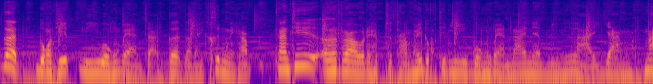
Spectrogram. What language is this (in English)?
Thai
